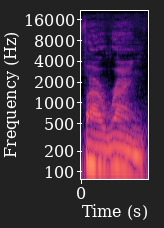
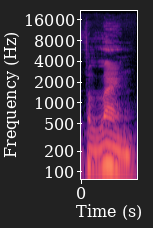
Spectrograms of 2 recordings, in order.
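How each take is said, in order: First: The second consonant is an R sound. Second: The second consonant is an L sound. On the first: This is the dictionary form of the word. "it's actually an R" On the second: This is how local speakers commonly say it. "they change it to an L"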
